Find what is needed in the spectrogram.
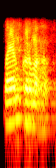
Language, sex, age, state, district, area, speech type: Sanskrit, male, 45-60, Uttar Pradesh, Prayagraj, urban, conversation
